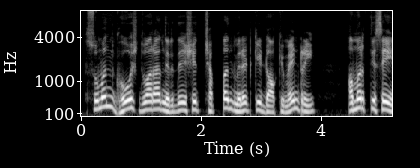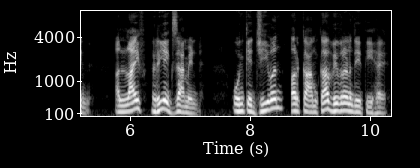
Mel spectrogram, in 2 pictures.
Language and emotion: Hindi, neutral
